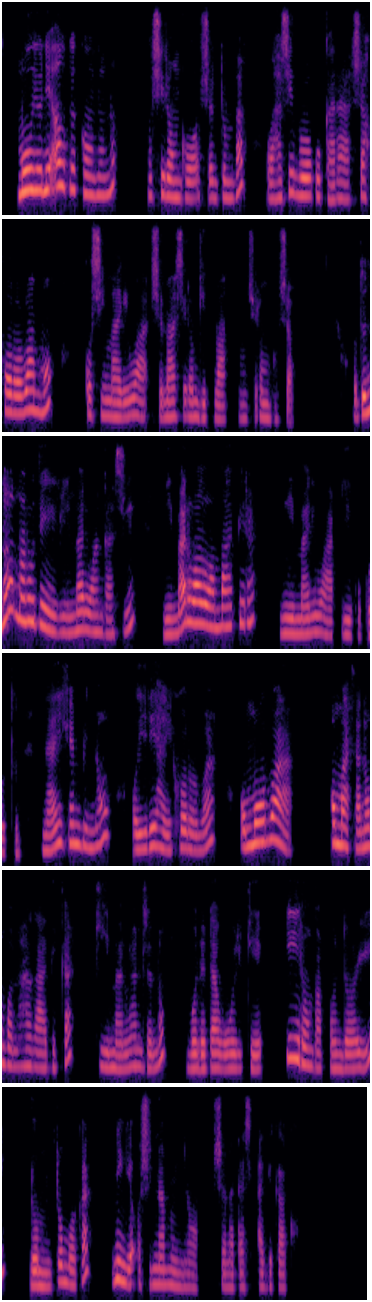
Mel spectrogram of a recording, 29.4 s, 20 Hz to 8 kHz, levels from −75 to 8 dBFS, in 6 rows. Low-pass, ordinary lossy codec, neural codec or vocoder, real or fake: 7.2 kHz; Opus, 16 kbps; autoencoder, 22.05 kHz, a latent of 192 numbers a frame, VITS, trained on one speaker; fake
